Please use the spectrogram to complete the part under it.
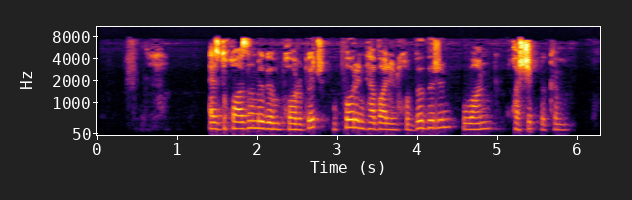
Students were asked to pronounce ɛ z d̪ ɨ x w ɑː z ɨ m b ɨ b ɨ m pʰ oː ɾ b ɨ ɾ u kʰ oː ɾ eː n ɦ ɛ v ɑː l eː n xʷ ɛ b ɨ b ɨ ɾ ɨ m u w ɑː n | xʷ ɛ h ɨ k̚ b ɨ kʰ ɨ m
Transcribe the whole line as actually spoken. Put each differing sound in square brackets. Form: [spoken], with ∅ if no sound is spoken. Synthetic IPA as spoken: ɛ z d̪ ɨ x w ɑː z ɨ m b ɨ b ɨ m pʰ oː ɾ b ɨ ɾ u [pʰ] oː ɾ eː n ɦ ɛ v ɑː l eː n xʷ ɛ b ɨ b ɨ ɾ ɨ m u w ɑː n | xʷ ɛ [ʃ] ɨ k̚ b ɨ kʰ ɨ m

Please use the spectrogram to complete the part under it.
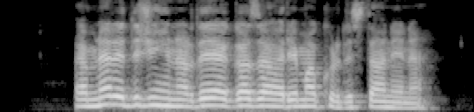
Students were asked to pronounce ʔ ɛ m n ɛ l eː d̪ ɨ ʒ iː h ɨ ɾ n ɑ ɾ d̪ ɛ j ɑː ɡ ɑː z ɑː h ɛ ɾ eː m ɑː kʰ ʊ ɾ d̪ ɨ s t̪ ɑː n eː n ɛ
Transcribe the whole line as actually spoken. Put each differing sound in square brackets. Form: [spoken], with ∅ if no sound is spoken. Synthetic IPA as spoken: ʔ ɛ m n ɛ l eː d̪ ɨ ʒ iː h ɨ [∅] n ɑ ɾ d̪ ɛ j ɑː ɡ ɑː z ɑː h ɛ ɾ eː m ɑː kʰ ʊ ɾ d̪ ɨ s t̪ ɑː n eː n ɛ

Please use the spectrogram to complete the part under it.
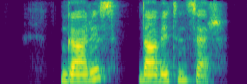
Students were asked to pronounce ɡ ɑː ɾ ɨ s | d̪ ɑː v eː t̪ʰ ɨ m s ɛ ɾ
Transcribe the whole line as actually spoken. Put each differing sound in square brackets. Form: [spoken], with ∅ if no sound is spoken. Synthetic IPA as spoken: ɡ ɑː ɾ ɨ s | d̪ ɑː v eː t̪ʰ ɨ [n] s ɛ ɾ

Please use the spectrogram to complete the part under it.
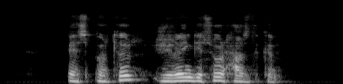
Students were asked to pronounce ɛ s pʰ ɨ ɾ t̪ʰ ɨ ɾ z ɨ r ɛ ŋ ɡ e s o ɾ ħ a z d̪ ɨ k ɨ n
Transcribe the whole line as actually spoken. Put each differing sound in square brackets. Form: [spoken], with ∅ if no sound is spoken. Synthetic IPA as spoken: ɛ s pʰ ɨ ɾ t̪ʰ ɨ ɾ [ʒ] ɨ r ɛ ŋ ɡ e s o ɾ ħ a z d̪ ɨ k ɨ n

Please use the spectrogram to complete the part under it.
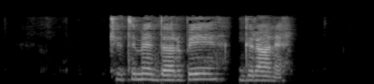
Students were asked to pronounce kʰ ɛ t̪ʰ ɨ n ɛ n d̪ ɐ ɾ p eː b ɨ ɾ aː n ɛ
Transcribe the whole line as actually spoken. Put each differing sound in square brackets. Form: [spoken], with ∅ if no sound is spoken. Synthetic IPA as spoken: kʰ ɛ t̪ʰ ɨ [m] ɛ [∅] d̪ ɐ ɾ [b] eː [ɡ] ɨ ɾ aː n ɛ

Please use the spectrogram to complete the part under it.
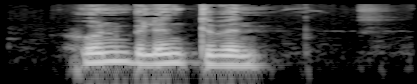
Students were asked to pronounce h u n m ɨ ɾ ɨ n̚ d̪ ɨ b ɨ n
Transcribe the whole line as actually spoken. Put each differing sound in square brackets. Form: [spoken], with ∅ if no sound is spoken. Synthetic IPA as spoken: h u n [b] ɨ [l] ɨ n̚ [t̪] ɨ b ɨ n

